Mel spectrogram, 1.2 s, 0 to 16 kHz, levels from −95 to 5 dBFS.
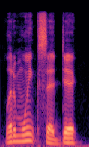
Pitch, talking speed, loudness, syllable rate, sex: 125 Hz, 250 wpm, -18 LUFS, 5.4 syllables/s, male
